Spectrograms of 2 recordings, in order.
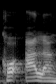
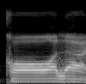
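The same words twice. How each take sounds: First: The first vowel is split into two separate sounds. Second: The first vowel is one smooth, lengthened sound. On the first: The speaker calls it wrong. "itu alif tidak dibaca qala enggak" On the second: The speaker calls it right. "hanya menjadi mat, memperpanjang uh, huruf qaf sebelumnya"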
